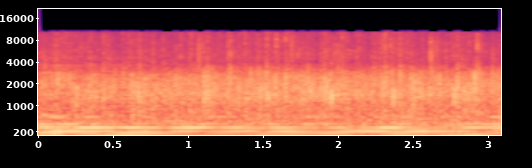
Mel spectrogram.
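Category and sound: crowd, audience clapping hands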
